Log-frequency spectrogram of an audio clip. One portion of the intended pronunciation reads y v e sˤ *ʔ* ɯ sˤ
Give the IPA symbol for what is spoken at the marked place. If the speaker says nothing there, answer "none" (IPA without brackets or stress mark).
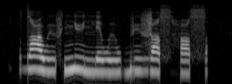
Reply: h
